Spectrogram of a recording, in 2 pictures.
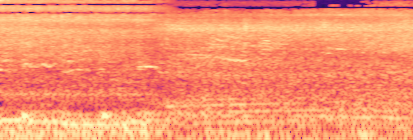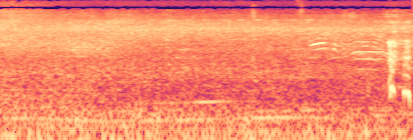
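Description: Steady low outdoor rumble, with faint distant voices.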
